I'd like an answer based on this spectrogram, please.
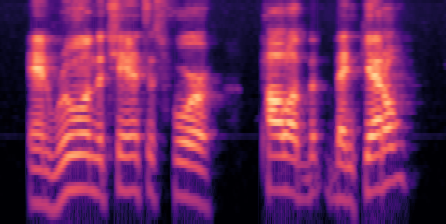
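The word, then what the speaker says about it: Banchero: ruin the chances for paula benketto that's how they pronounce it and they during the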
